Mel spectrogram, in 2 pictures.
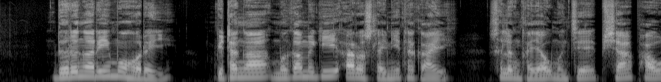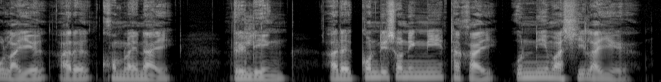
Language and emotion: Bodo, neutral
